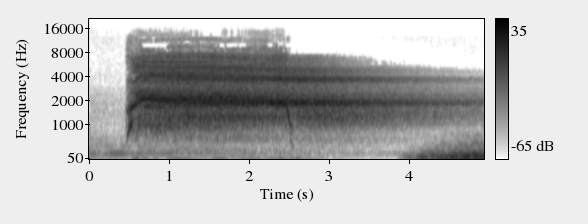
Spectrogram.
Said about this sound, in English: But then, we heard a scream.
